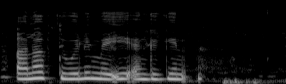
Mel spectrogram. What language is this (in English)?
Somali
